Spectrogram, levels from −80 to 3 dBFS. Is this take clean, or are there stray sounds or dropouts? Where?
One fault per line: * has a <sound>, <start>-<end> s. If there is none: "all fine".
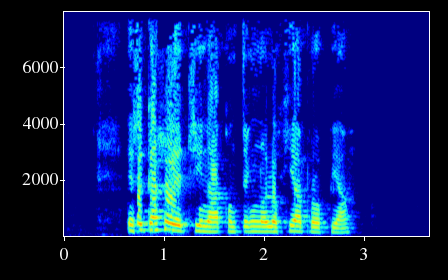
all fine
